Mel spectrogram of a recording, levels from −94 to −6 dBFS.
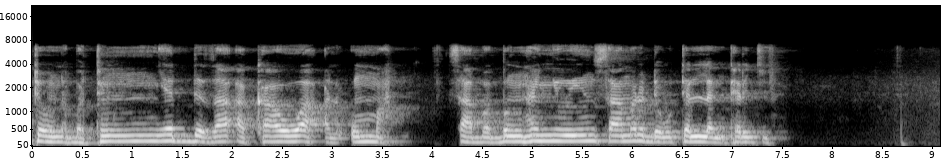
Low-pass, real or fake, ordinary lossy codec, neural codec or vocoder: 7.2 kHz; real; none; none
